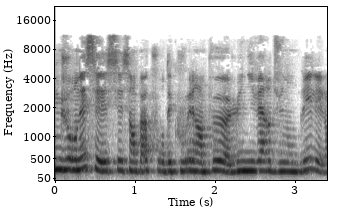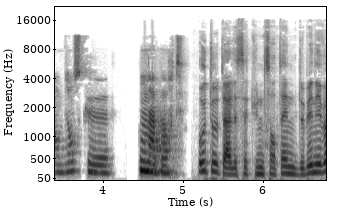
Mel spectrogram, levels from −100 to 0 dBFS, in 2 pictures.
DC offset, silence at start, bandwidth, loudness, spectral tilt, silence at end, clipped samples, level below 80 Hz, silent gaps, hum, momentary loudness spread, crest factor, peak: under 0.1%; 0 s; 12 kHz; -18 LUFS; -5.5 dB/octave; 0 s; under 0.1%; -52 dBFS; none; none; 10 LU; 16 dB; 0 dBFS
